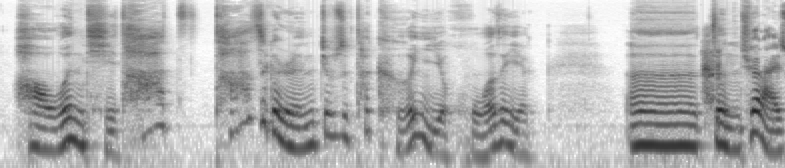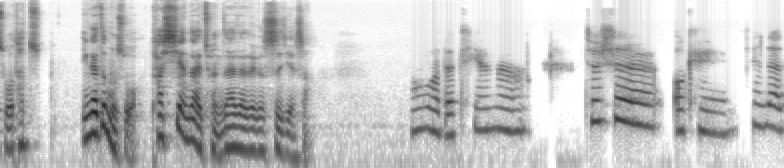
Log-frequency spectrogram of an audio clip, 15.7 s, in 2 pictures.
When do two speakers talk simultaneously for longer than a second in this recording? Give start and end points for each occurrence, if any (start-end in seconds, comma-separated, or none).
none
